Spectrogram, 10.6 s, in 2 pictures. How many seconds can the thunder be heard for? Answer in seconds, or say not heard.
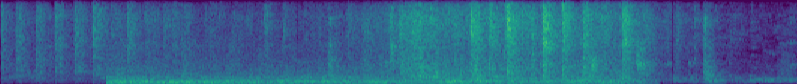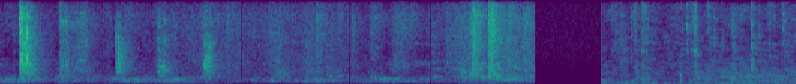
4 s.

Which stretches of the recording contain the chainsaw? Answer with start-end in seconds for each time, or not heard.
not heard.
